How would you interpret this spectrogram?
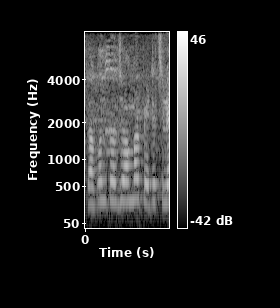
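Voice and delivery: ordinary talk, nothing marked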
